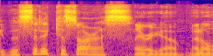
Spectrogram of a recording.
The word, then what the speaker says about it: Psittacosaurus: Yeah, the only you just don't pronounce the P, the Psittacosaurus.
